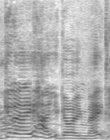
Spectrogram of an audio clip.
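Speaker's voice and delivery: mock Australian greeting with a grin; Australian accent. Greeting the café staff, in a laughing Australian accent. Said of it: "Did you say, "G'day"?".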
